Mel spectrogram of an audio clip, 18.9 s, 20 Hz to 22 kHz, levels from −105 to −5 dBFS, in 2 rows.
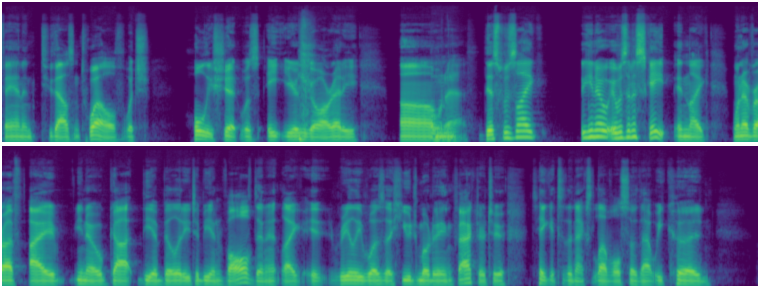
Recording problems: none

